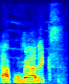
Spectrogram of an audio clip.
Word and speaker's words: Appomattox: We are at the Appomattox, did I say it right?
